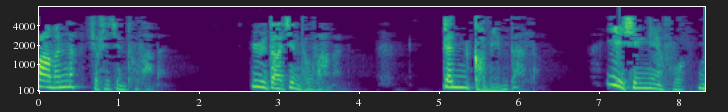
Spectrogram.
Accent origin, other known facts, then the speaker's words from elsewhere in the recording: China; 就是我们中国人讲的玉皇大帝，它代表欲界天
